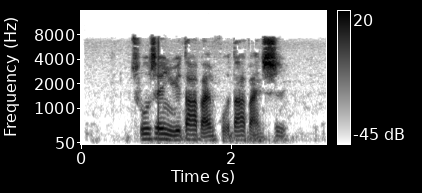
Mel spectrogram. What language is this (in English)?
Chinese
